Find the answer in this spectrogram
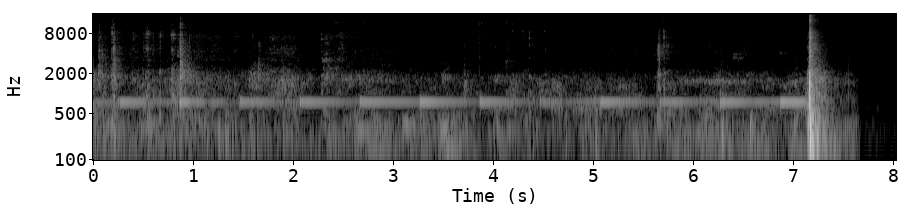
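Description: A 2013 Cadillac XTS's door-open warning chime repeats as an even single-tone ding, a little under twice a second. About seven seconds in the driver's door slams shut with a loud thud, and the chime stops.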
